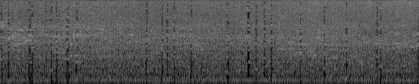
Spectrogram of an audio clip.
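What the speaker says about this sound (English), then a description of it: "these are going to go into my hot skillet" Teriyaki chicken kebabs sizzling in a hot skillet, a constant hiss with light crackling pops throughout, close and steady, no talking.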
